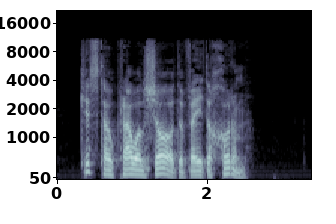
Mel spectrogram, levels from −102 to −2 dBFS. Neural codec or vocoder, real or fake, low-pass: none; real; 10.8 kHz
